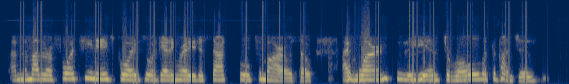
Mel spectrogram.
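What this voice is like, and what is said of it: Boston accent. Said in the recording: “accent that you have is so phenomenal ... I love that Boston accent.”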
